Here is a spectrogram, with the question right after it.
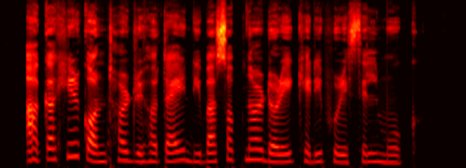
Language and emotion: Assamese, neutral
